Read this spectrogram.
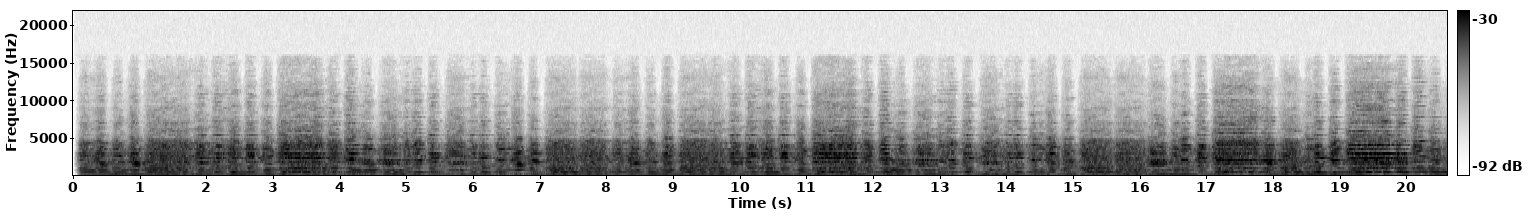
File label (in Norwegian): Skotsk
